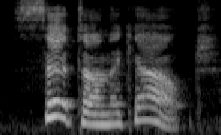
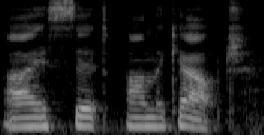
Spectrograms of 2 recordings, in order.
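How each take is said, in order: First: "Sit on the couch" a little louder and slow, as an order; a bit louder. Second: Said in the usual way. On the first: Shown as a demonstration. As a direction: tell them firmly to sit on the couch. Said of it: "Just said it a bit louder". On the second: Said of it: "So we say".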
